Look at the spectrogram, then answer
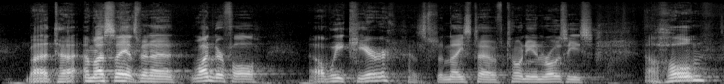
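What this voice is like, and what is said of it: Voice starting to go hoarse. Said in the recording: “I'm starting to lose my voice a little bit”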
